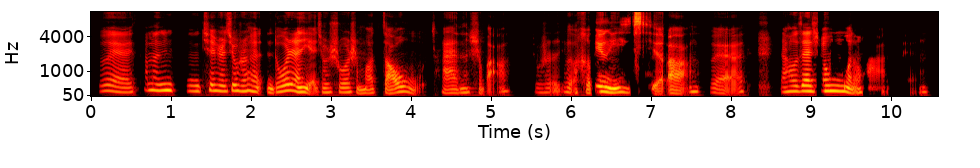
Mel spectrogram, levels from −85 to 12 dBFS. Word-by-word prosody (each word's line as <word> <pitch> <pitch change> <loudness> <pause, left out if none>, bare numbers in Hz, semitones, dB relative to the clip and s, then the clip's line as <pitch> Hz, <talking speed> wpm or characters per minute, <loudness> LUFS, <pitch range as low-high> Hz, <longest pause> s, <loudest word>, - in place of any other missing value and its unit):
对， 195 -6 -4
他 245 - -17
们， 250 0 +2 0.2
嗯， 215 -1 -7
其 235 +4 -2
实 215 -2 0
就 230 +1 0
是 215 - -1
很 210 -5 -2
多 200 +8 0
人 195 -7 +5
也 170 - -1
就 170 0 -7
说 175 0 -4
什 180 - -6
么， 135 +2 -6
早 170 - 0
午 185 -8 -4
餐 145 +3 -6
是 165 - -8
吧？ 215 - -11 0.3
就 165 -1 -21
是 165 +1 -13 0.2
合 155 - -7
并 200 -4 +6
一 165 +2 +4
起， 440 - +7
嗯， 195 +1 -2
对。 170 +4 -8 0.4
然 185 - -8
后 210 +1 0
在 215 0 +6
周 220 +1 0
末 215 -5 +4
的 - - -3
话 - - -18 0.7
嗯。 185 0 -15
195 Hz, 210 characters per minute, -26 LUFS, 170-215 Hz, 0.7 s, 起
